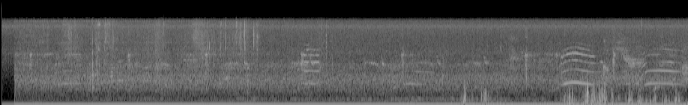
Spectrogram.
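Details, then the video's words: Neighbour's cat outdoors, attacked by a charging dog: after a long stretch of steady hiss and low hum with faint tonal notes, a cluster of short, strained, harmonic meowing cries bursts out near the end amid scuffling noise. "Bush Cat Gets Attacked By Dog"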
